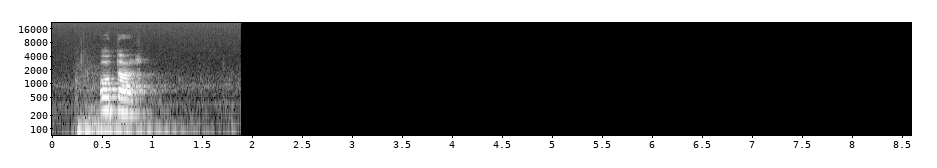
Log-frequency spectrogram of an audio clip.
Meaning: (adjective) strange, foreign, alien; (noun) 1. stranger; foreigner 2. a non-Armenian (similar to a goy for Jews)
- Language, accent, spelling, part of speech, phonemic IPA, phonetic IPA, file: Armenian, Eastern Armenian, օտար, adjective / noun, /oˈtɑɾ/, [otɑ́ɾ], Hy-օտար.ogg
